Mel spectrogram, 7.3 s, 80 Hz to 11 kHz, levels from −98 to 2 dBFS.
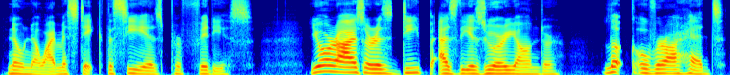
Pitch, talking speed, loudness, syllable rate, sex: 160 Hz, 150 wpm, -21 LUFS, 5.0 syllables/s, female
